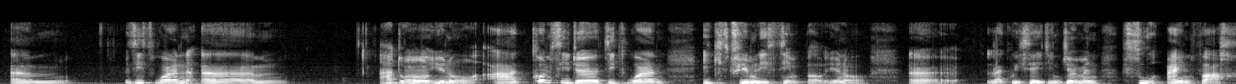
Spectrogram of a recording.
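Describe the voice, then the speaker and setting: Tearful man with a very creaky voice. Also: on the high side. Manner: halting, hesitant, frequent filled pauses. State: tearful, crying voice. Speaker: software tutorial instructor. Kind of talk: informal screen tutorial narration.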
